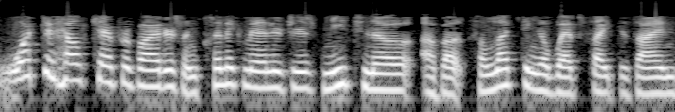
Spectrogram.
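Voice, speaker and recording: This woman has an ordinary speaking voice. Her pitch sits in the medium range, and her intonation is lively. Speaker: webinar host, practice management mentor. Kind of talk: webinar interview.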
